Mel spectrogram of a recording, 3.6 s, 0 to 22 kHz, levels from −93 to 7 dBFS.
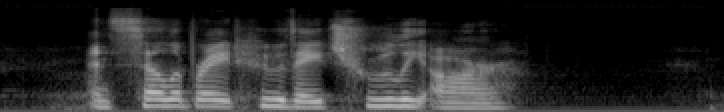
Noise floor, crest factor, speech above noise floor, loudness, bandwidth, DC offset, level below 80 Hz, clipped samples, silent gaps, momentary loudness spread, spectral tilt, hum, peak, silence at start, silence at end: -63 dBFS; 18 dB; 34 dB; -30 LUFS; 15.5 kHz; under 0.1%; -64 dBFS; under 0.1%; none; 9 LU; -3.5 dB/octave; none; -14 dBFS; 0.45 s; 1.05 s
